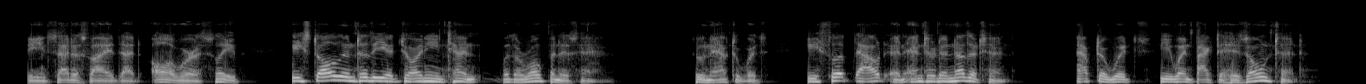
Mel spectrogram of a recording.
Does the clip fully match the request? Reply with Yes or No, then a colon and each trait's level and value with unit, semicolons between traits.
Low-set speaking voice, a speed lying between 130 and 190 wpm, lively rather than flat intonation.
Yes: low, 125 Hz; average, 160 wpm; wide, 6.5 semitones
